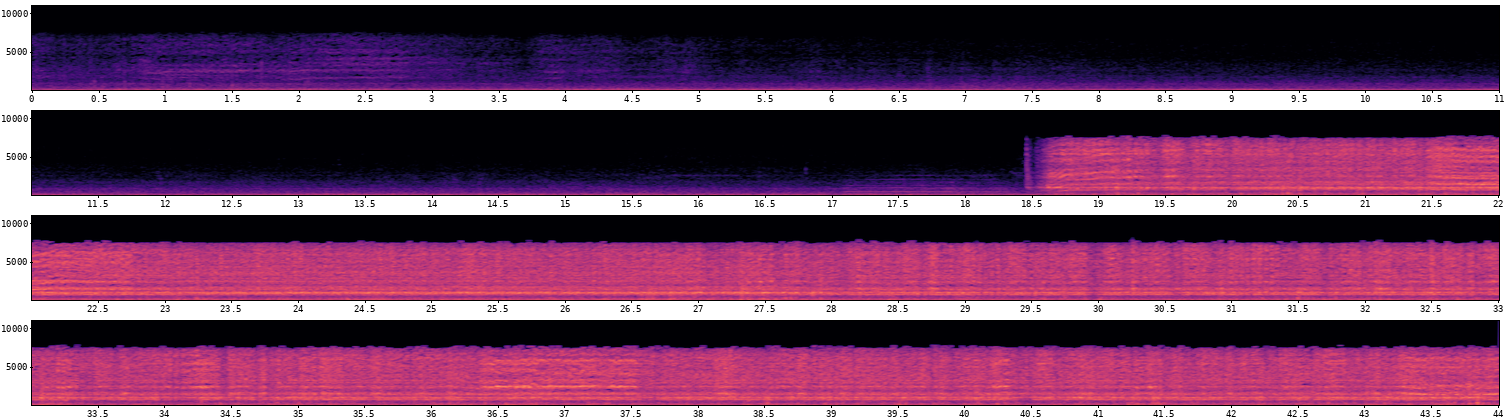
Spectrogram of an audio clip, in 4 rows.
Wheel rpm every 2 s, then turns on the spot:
0, 0, 0, 0, 0, 0, 0, 0, 0, 110, 230, 220, 230, 230, 220, 220, 220, 220, 210, 220, 220, 210.
none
